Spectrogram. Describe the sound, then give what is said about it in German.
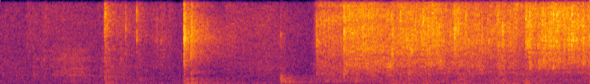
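Tap water running as hands are washed during dim sum preparation. A few short clicks and knocks come first, then a steady, full hiss of flowing water. “Müssen wir einmal ganz kurz die Hände waschen.”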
